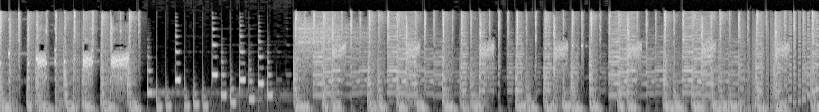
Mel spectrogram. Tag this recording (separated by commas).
Soundtrack music, Blues, Funk, Music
